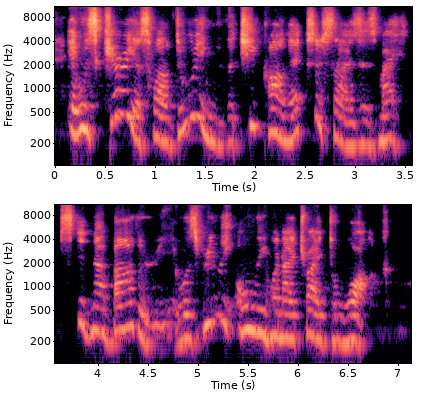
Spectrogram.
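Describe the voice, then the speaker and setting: Over noticeable background noise, a high-pitched woman talks at a moderate pace with hardly any pauses and very wide pitch swings. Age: 70s. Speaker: qigong student. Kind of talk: testimony.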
